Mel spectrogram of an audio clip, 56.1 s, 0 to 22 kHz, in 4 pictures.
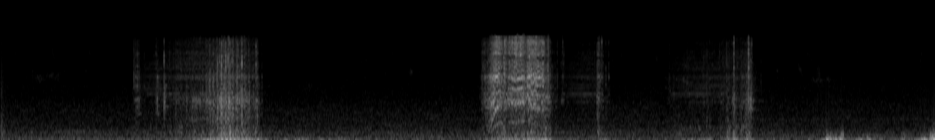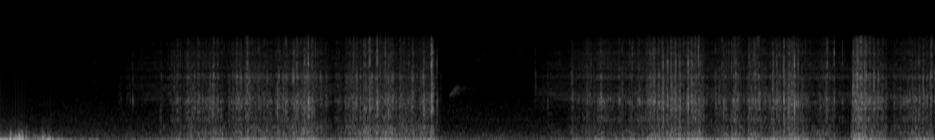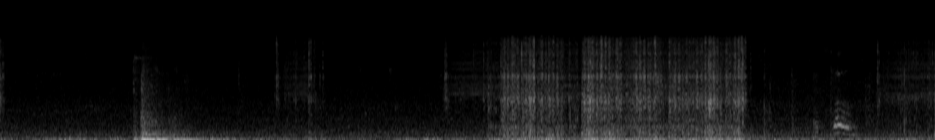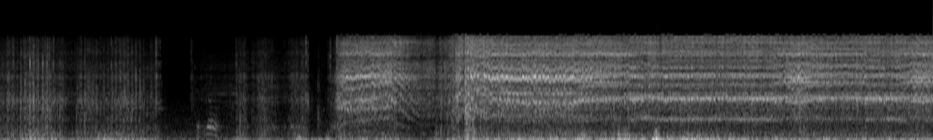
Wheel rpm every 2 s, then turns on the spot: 0, 10, 0, 30, 10, 0, 0, 0, 20, 20, 10, 10, 20, 30, 0, 0, 0, 10, 20, 10, 10, 20, 10, 50, 110, 160, 160, 160.
8-10 16-20 24-28 34-40 42-44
